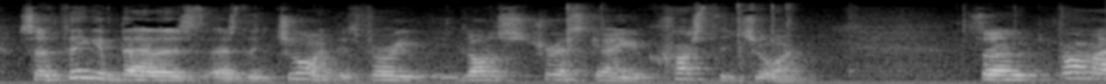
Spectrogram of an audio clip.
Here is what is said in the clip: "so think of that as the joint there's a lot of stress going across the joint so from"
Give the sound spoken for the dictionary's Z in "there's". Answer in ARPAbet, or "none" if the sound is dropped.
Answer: none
